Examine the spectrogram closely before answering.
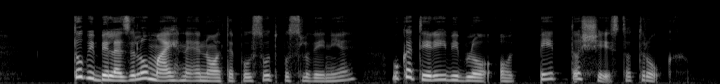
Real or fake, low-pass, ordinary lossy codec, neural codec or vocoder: real; 9.9 kHz; none; none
